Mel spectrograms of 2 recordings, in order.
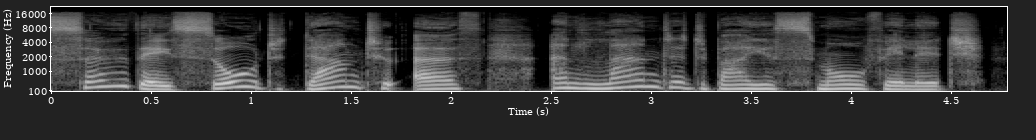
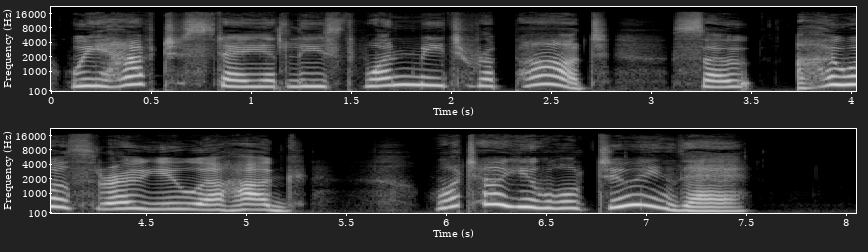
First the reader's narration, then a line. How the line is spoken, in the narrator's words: she cried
